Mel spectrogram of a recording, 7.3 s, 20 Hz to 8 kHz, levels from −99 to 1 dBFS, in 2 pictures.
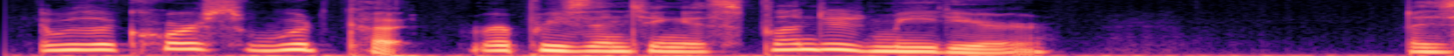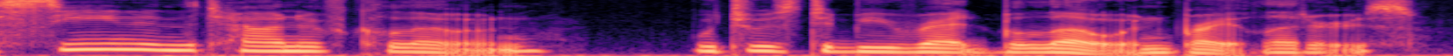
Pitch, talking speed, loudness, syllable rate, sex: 205 Hz, 215 wpm, -16 LUFS, 6.3 syllables/s, female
